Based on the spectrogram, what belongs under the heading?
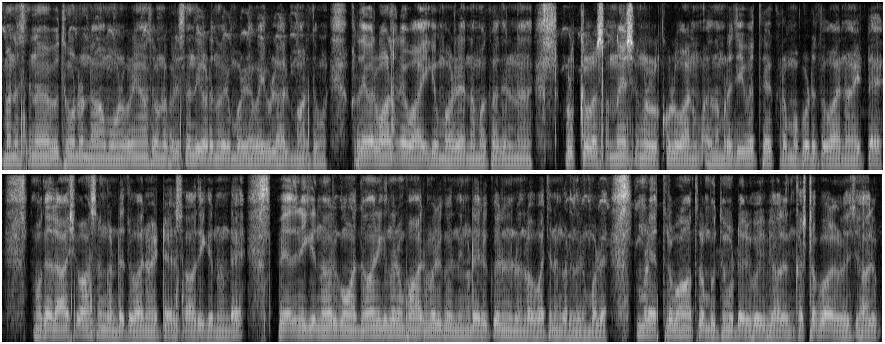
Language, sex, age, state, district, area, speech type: Malayalam, male, 60+, Kerala, Pathanamthitta, rural, spontaneous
